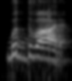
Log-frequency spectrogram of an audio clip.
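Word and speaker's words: बुधवार: ஹிந்தியில் எப்படி ப்ரொனன்ஸ் பண்ணுறாங்கன்னு கவனிக்கணும். பூ புத் புத்வார். தமிழில் வந்து புத்வார்னு இருக்கும். அந்த மாதிரியே படிச்சிங்கன்னா அது தப்பாயிடும்.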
